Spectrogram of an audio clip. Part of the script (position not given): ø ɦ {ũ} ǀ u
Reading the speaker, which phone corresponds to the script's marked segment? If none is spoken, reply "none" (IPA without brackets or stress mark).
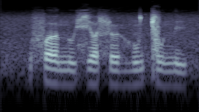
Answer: ũ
